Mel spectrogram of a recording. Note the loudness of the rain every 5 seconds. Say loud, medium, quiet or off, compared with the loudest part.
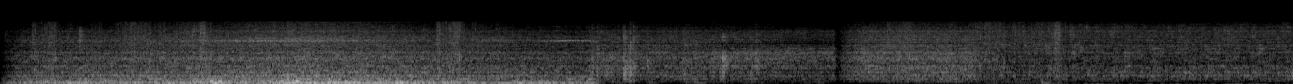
loud, medium, medium.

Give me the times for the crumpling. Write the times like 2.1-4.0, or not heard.
0.3-2.1, 4.3-5.0, 8.8-10.7.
